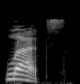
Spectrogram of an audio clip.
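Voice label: "lets", British English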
